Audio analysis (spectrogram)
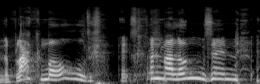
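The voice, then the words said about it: Poor impression of a friend. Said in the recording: “impression ... of Sophie. ... your regular voice sounds more like Sophie than that.”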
